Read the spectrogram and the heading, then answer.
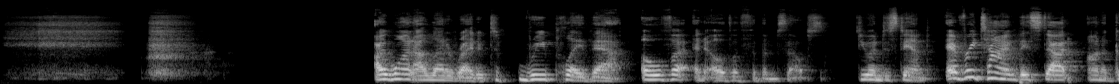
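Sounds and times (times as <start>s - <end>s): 
person breathing deeply: 0.0s - 2.3s
speech: 3.8s - 11.1s.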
